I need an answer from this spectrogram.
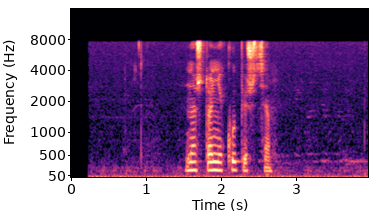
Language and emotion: Russian, neutral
